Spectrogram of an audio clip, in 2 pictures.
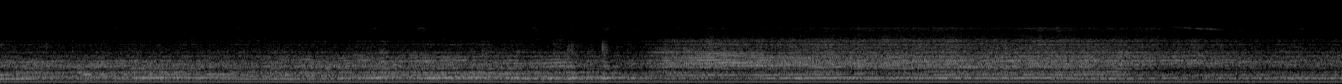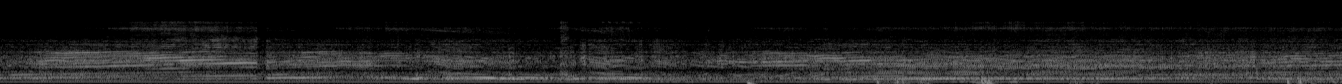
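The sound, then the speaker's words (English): Race car engines drone steadily, with a few cars swelling and sweeping in pitch as they pass by around the track at Buttonwillow Raceway Park at the end of the racing day, the first race of the season. No one speaks. “What a fantastic, picturesque way to end the racing day here at Buttonwillow Raceway Park for our first race of the season.”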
